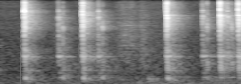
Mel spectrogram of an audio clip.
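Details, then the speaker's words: Nitrous plate system with purge: both nitrous solenoids, wired to a micro switch, give crisp paired clicks when switched, no buzzing or chatter; normal solenoid operation. "sounds like they both clicked there so that'll work there"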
